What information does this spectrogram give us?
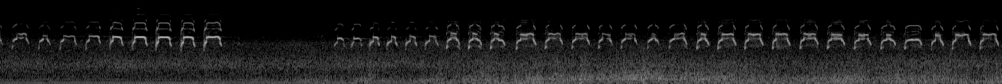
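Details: Nest camera on an osprey nest at Hellgate, Montana, 20 May 2016 at 17:22, late evening dinner; high, thin whistled chirps in quick series, a brief break after two seconds, then a long steady run of chirps.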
